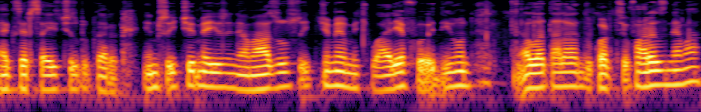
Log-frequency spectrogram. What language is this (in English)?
Kashmiri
